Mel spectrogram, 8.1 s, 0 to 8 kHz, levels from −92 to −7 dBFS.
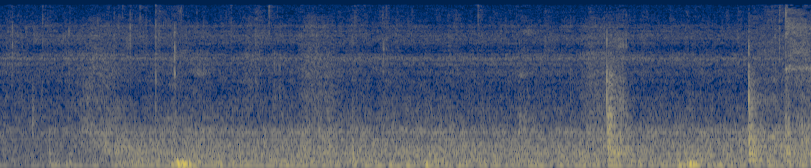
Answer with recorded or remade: recorded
